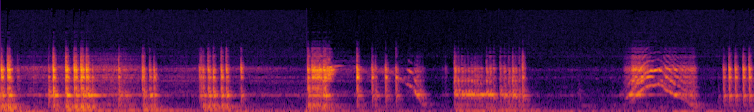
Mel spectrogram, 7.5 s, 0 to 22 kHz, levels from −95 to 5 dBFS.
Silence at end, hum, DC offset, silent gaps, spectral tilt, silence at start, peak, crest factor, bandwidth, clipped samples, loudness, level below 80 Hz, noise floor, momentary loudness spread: 0 s; none; under 0.1%; none; -5.5 dB/octave; 0 s; 0 dBFS; 26 dB; 15.5 kHz; under 0.1%; -24 LUFS; -46 dBFS; -56 dBFS; 16 LU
